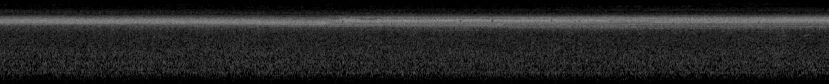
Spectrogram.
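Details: Cicadas calling in August near moving water give a constant piercing, high buzz with slight wavering, layered over a steady rush of flowing water.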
